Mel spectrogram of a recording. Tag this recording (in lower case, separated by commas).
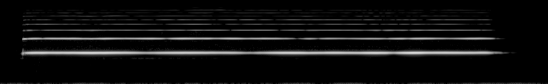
musical instrument, woodwind instrument, music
